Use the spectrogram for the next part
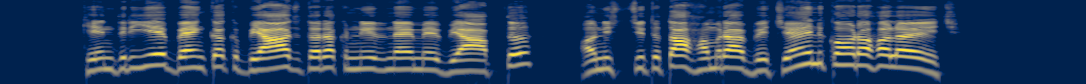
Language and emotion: Maithili, fearful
